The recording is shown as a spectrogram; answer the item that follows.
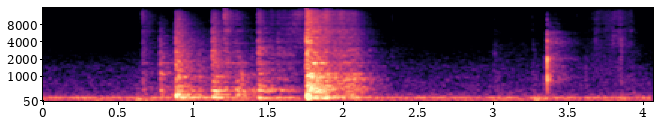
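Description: A quick run of sharp knocks and clatters, loudest just under two seconds in, then one more click, over a steady low hum.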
